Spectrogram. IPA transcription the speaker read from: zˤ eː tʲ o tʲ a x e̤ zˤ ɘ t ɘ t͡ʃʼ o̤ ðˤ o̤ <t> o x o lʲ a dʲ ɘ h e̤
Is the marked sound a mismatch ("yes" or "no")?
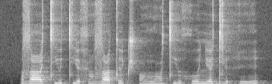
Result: yes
